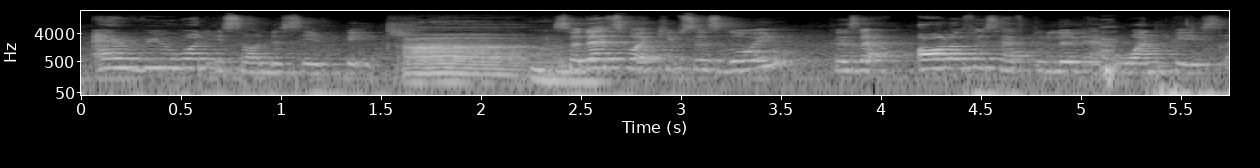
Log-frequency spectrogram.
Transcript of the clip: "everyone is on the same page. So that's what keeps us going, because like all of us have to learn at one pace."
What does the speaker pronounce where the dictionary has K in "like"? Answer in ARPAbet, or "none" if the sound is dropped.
none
